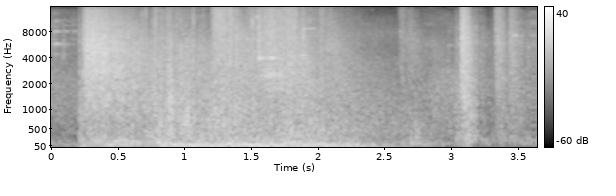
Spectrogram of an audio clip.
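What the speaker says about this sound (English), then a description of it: "multiple German half-tracks and armored cars are caught out in the open, and engaged with 50 caliber machine gun fire" Heavy .50 caliber machine gun fire in a World War II combat game, a loud sustained burst of booming shots followed by a few isolated reports as it tapers off.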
